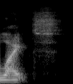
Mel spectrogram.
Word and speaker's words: Leitz: but anyway, here's Leitz, everybody. Leitz. Actually, that's Leitz, as Oh, in the light above.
